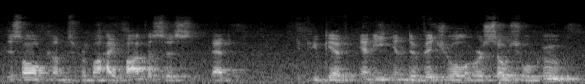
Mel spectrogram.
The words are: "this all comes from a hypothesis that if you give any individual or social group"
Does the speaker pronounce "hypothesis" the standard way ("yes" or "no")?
yes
